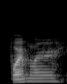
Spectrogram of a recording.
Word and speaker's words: Boimler: Boimler. Boimler is the pronunciation. Yeah, Boimler is Boimler.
